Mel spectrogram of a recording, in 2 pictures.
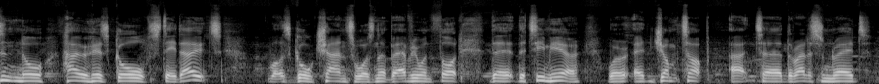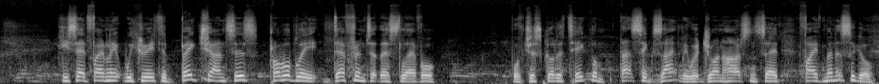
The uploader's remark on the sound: live at Radisson Red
